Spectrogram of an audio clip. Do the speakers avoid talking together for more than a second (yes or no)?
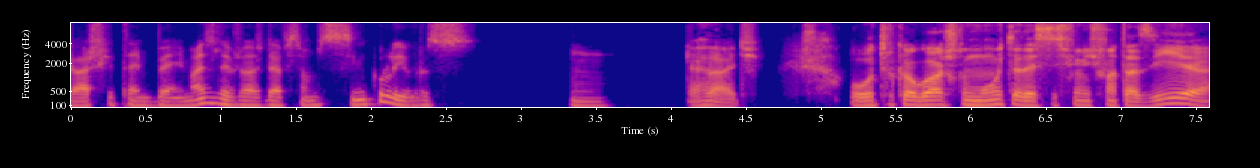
yes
